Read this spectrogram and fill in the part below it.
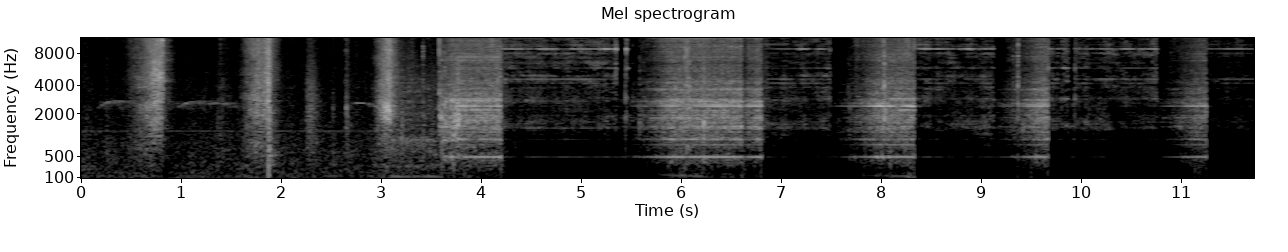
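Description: A wooden board top being smoothed down by hand to remove knots and imperfections, giving repeated dry rasping strokes in uneven bursts with short pauses between passes, close and fairly loud.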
